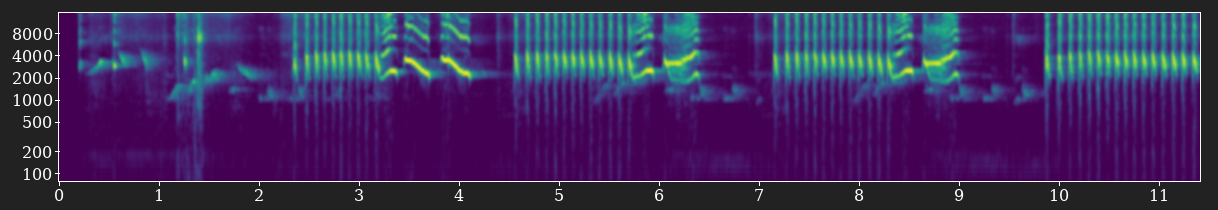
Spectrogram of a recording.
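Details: Captive white-rumped shama singing loudly to provoke a rival's aggression: rapid buzzy rattling bursts alternating with sharp, looping whistled notes, the pattern repeating in strong phrases separated by short pauses.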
